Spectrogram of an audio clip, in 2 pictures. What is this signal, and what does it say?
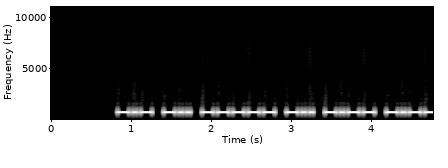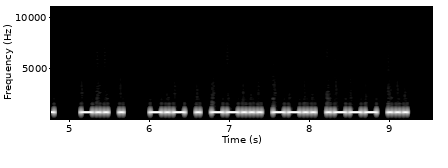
Morse code, heard as a keyed tone, about 25 wpm, 700 Hz. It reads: KD0DYY DE KE7ZJS
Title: USA Callsign DE Callsign - 6 Characters - 25wpm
